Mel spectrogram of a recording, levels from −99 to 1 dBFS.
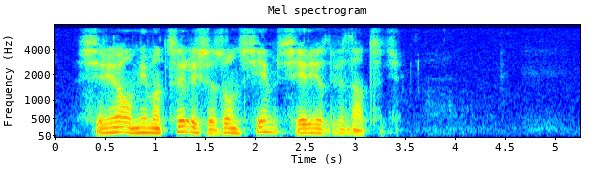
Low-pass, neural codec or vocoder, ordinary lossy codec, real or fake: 7.2 kHz; none; AAC, 32 kbps; real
